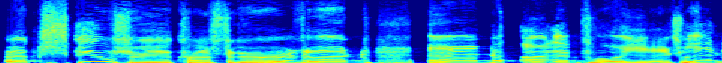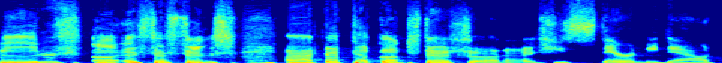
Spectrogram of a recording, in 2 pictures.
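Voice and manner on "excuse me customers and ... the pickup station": slow, high, stretched-out store page; hammed-up furious paging, every word dragged out; imitated angry announcement. Angry clerk paging employees for pickup assistance, imitated anger. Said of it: "she's really angry at me".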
